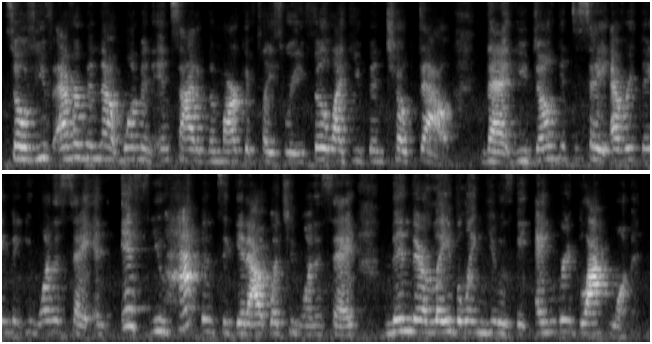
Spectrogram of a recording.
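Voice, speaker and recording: A middle-aged woman coaching entrepreneurs in an online workshop, energetic, laughing and asking the audience questions. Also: mid-range voice, fairly quick, few pauses, poor audio. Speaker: business coach. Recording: faint background noise.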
